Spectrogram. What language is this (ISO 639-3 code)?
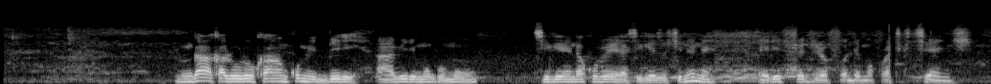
lug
